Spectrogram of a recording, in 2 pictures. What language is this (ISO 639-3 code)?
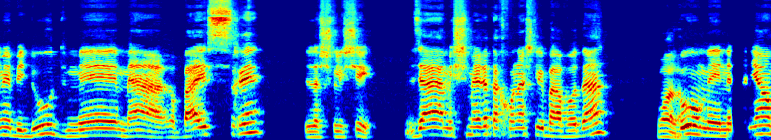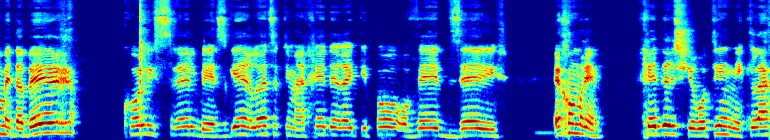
heb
